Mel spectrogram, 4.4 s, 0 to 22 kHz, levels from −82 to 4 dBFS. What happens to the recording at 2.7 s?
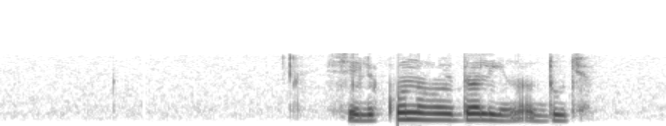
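One speech packet was lost just before that point, from 2.64 to 2.66 s, and the receiver played silence in its place: packet loss filled with silence. That cuts a 20 ms hole into the telephone-band speech, with abrupt edges.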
